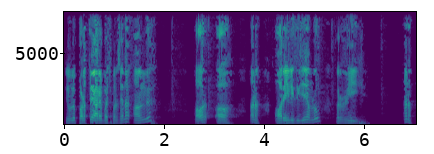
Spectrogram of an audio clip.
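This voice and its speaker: A male teacher giving an online exam-prep lesson, explaining slowly while writing on a board and checking in with a repeated "isn't it" after each point. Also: on the high side, bright, forceful tone, husky. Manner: repetitive, with a constant rhetorical "है ना" and "ठीक है".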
